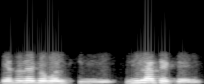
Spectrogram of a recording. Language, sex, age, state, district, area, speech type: Bengali, female, 60+, West Bengal, Darjeeling, rural, conversation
